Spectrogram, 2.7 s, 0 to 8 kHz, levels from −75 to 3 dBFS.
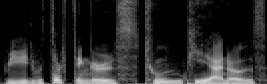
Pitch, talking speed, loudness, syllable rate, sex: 115 Hz, 135 wpm, -19 LUFS, 3.2 syllables/s, male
